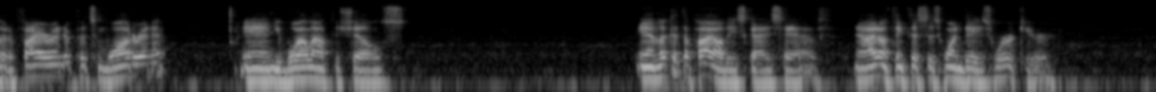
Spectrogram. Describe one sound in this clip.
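A middle-aged man speaks calmly through an online call microphone, pausing between phrases.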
